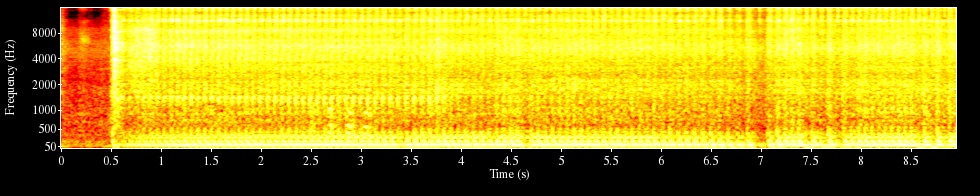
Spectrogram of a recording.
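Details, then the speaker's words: 1983 Honda XR200R single after full engine rebuild, first start, choke on, fired on first kick: steady even idle about four beats a second, quiet, no knocks or rattles; normal idle. "Wow, first actual kick and she fired right up. Engine sounds quiet."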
